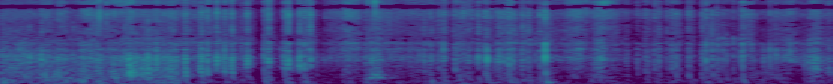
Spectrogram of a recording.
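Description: A black leather jacket panel is gripped and squeezed with long red nails. The result is quiet, irregular crinkling and scratchy creaks centred in the midrange, with faint bright ticks.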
